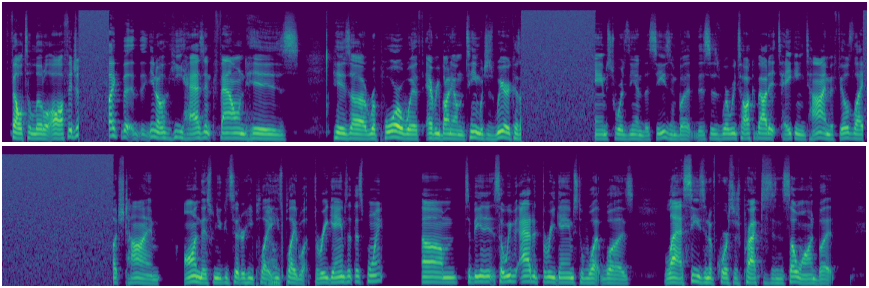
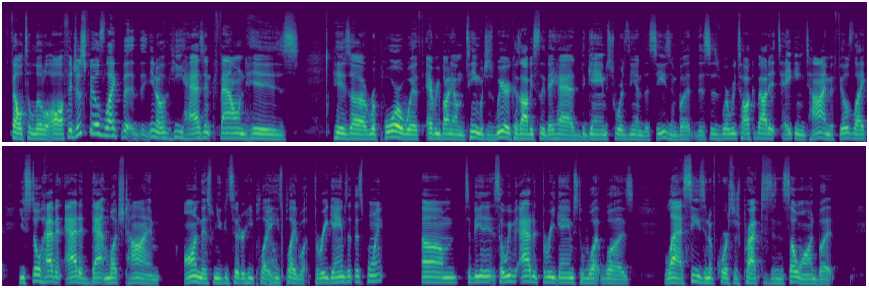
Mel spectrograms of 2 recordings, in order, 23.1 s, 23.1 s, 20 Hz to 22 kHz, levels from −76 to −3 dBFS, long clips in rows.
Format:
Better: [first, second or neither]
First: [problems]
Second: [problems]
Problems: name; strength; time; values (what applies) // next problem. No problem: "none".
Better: second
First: audio cutting out; filled with static; at 1 s, at 7 s for 1 s and at 11 s for 1.5 s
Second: none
